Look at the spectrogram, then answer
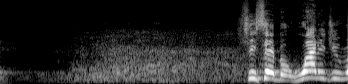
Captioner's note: audience laughs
